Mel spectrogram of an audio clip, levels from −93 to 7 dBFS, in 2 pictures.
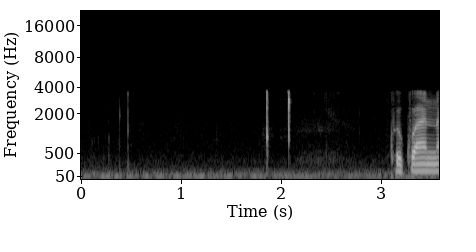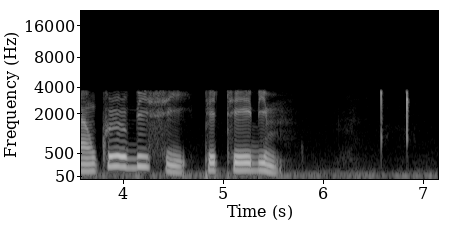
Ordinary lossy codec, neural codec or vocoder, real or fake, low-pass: none; none; real; 3.6 kHz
